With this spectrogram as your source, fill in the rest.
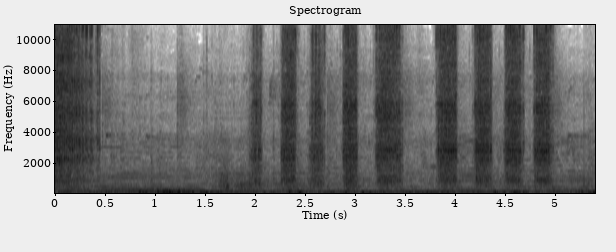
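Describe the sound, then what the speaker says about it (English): A ratchet wrench works at tight bolts to release the belts on a Subaru WRX, its pawl clicking in quick, uneven bursts of loud, close ratcheting with short pauses between strokes. "he's currently trying to release these bolts there."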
